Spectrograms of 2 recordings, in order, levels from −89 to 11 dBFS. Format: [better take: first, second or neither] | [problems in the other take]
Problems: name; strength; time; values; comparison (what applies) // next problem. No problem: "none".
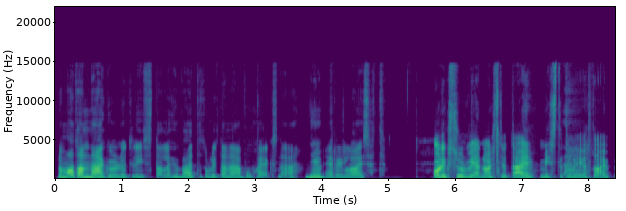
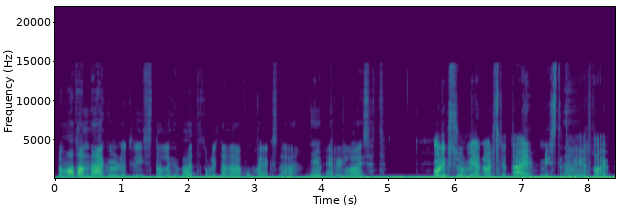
first | low rumble; noticeable; throughout; 15 dB below the speech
